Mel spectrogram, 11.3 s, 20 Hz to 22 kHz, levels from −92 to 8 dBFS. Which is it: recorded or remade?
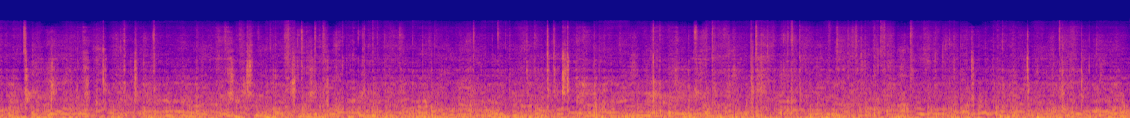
remade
